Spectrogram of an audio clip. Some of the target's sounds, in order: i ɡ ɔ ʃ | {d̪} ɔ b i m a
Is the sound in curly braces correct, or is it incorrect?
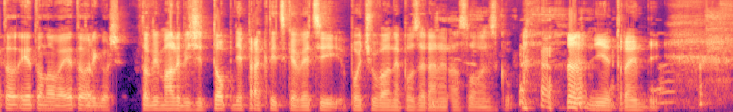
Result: incorrect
